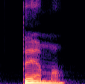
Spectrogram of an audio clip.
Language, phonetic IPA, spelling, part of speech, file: Ukrainian, [ˈtɛmɐ], тема, noun, Uk-тема.ogg
- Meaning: theme, subject, topic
